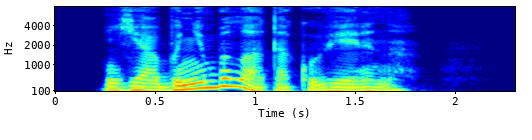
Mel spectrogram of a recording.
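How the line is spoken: Even, level voice. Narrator (Russian): ровным голосом отвечает Мерседес

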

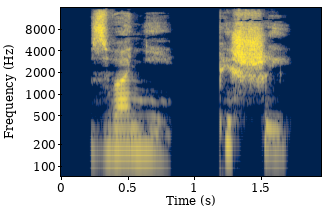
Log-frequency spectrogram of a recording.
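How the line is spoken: Whispering. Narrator (Russian): прошептал Нина

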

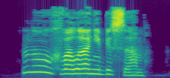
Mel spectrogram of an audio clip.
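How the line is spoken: Relieved sigh, laughing. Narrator (Russian): облегченно вздохнула я, рассмеявшись

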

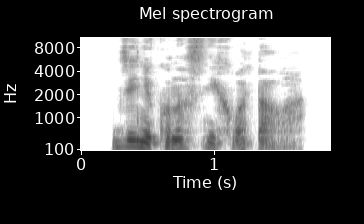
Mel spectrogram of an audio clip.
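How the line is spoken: Voice breaking into rasp. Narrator (Russian): произнес он, и голос сорвался до сухого, сдавленного хрипа

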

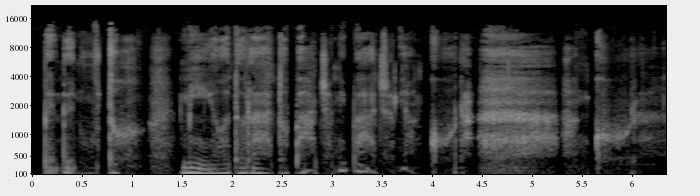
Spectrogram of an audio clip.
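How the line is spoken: Whispered. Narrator (Italian): mi bisbiglia

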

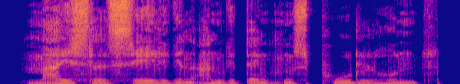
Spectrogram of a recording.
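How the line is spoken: Dismayed murmur. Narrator (German): murmelte der Bärl-Landfahrer betroffen

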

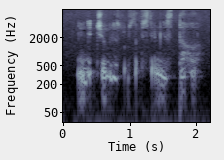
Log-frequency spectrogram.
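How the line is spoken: Incoherent mumbling. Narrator (Russian): бессвязно забормотал он

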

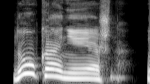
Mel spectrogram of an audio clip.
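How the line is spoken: Sigh. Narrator (Russian): вздохнул Тмор

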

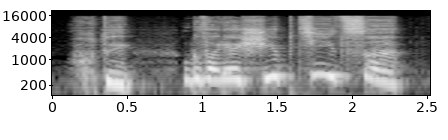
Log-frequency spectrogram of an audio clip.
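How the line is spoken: Delighted squeal. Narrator (Russian): Восторженно взвизгнула Хуан Фужуй

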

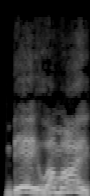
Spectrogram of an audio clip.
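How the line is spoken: Crowd shouting. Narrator (Russian): кричали у ворот храма

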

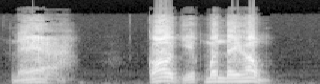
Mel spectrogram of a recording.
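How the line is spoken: Roaring. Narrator (Vietnamese): Một đứa gầm lên

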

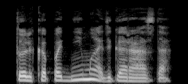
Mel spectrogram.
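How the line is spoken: Mocking. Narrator (Russian): насмешливо сверкая глазами, добавил он

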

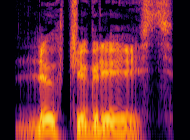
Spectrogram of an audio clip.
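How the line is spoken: Growling. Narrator (Russian): прорычал Сайват

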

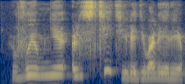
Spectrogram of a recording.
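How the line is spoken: Sweet voice. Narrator (Russian): произнесла она сладким голосом

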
